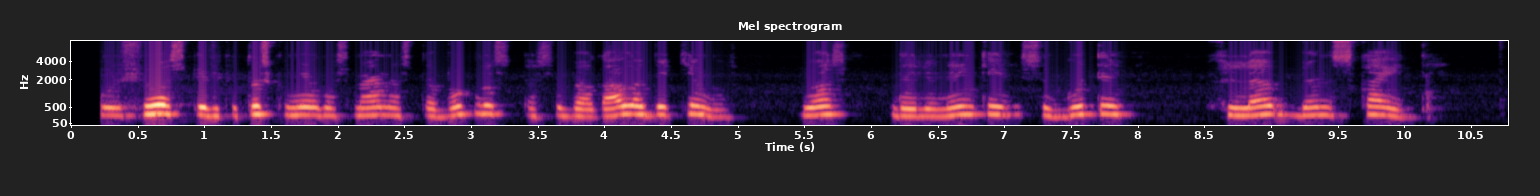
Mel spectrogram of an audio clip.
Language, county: Lithuanian, Vilnius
